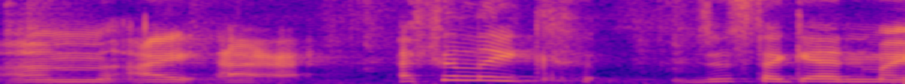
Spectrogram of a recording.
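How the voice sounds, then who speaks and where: A woman speaks at a moderate pace. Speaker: poet. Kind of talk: interview. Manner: loud.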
